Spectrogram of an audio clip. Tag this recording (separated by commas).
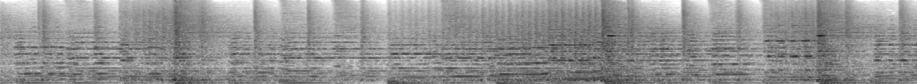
playing bugle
